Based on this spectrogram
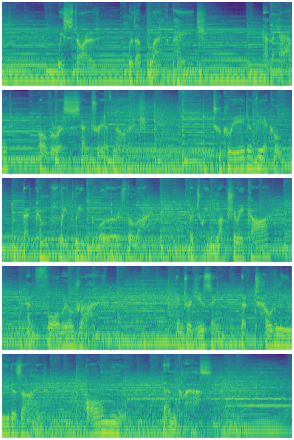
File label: Mercedes M class Radio Spot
